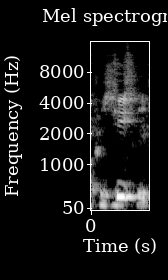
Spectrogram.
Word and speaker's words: Krasinski: So I think I would say John Krasinski, am I saying that right? – Yeah, John Krasinski.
